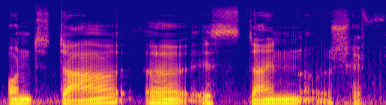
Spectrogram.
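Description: A man of average pitch acts as game master in an audio adventure. He improvises the narration conversationally and somewhat hesitantly, with faint ambience behind his voice. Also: flat delivery, slow, gravelly, darkish tone, slight background noise.

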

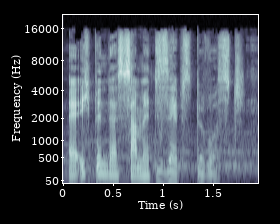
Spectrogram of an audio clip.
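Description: A man's voice: medium pitch, sing-song, normal speed, music in the background, lightly acted. A man playing a polite, eager, slightly overwhelmed pirate crewman in an improvised audio play, speaking hesitantly. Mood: obliging.

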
